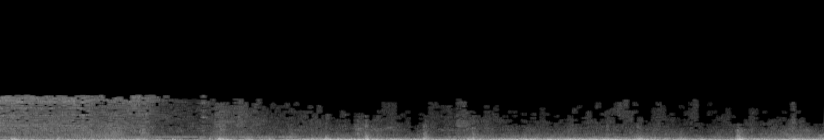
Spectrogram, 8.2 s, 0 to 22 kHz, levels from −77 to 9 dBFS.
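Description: A clip of sounds that is dull and smeared throughout, with nothing above 7 kHz and a fizzy, warbling texture. This heavy damage is likely AAC compression, consistent with AAC-LC near 16 kbps. A spectrogram would show a hard ceiling at 7 kHz.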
